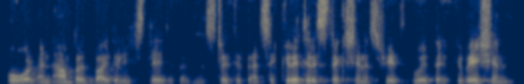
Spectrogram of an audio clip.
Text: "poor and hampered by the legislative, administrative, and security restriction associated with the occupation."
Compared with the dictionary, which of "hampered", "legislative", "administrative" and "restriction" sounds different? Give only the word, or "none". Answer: hampered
